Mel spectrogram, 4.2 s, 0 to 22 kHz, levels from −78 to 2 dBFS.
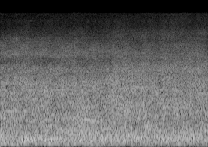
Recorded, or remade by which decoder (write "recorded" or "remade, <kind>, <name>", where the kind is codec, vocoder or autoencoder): remade, codec, SNAC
